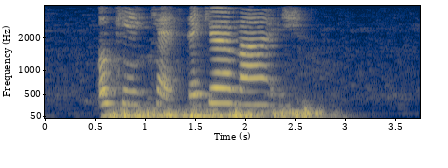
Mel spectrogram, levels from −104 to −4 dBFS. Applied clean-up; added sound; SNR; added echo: classical method log-MMSE.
